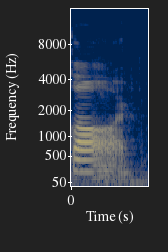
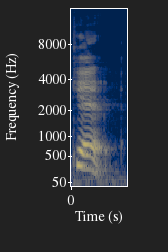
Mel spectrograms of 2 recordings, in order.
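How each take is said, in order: First: The vowel is a long open 'ah' sound. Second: The vowel is a short front 'ay'-like sound. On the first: The speaker calls it right. "थोड़ा सा long" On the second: The speaker calls it wrong. "ऐसे नहीं पढ़ा जाएगा"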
